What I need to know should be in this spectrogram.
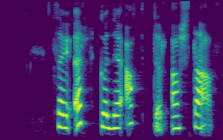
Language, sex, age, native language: Icelandic, female, 10, Icelandic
